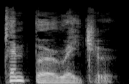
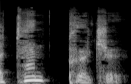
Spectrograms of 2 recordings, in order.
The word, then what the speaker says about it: temperature: 量脉搏用 feel 这个字 F-E-E-L feel one's pulse P-U-L-S-E take one's temperature 就这么说的，这个 temperature 不要念成四个音节，不要念成 temperature，叫 temperature，那个 p-e 那个 e 也是不发音的 temperature，念快 temperatures 啊，认为复数加了 s，同时呢抽血 and draw blood， technology that is 或是 that has already been used successfully by surgical robots。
